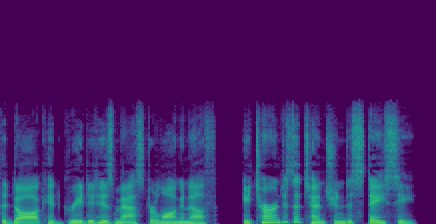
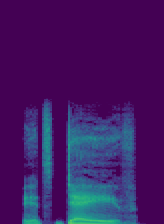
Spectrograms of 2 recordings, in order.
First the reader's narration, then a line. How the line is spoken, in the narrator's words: Dave grumbled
